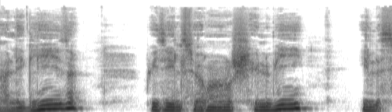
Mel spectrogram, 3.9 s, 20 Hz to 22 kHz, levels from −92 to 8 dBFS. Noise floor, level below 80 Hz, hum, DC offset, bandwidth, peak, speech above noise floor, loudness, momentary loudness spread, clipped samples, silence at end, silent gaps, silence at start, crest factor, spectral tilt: -50 dBFS; -50 dBFS; none; under 0.1%; 16.5 kHz; -4 dBFS; 33 dB; -17 LUFS; 10 LU; under 0.1%; 0 s; none; 0 s; 14 dB; -5.5 dB/octave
